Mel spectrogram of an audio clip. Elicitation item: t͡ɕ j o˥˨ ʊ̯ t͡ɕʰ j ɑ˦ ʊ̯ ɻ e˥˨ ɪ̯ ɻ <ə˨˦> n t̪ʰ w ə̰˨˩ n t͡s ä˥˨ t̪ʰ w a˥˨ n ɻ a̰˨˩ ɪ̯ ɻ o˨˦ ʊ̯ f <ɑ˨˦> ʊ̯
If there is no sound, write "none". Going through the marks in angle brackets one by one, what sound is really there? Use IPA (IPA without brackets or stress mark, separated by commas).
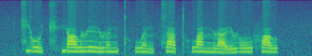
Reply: ə˨˦, ɑ˧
